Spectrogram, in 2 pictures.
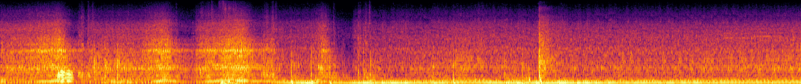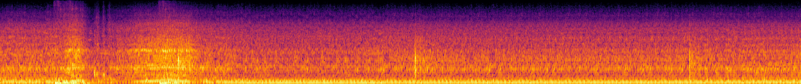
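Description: A car engine drones steadily.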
